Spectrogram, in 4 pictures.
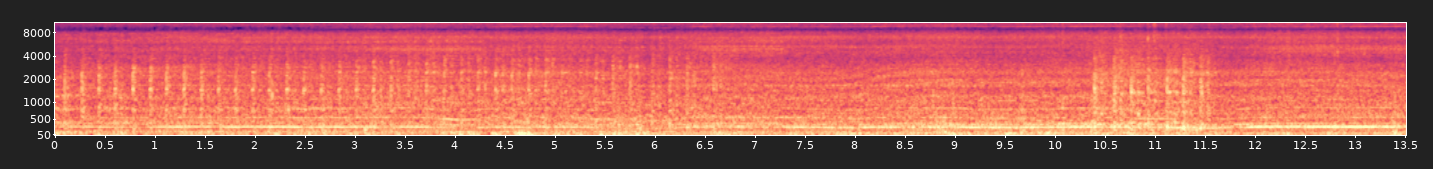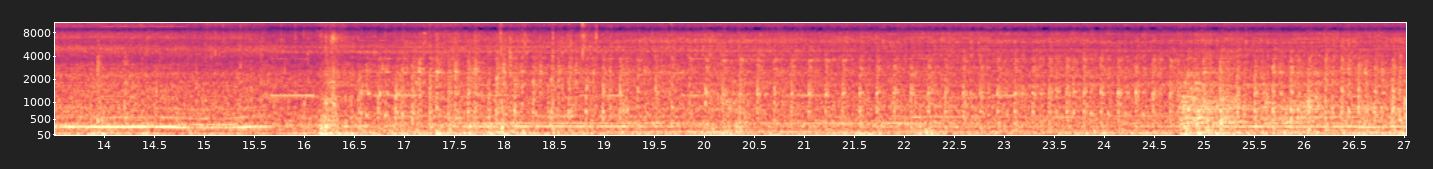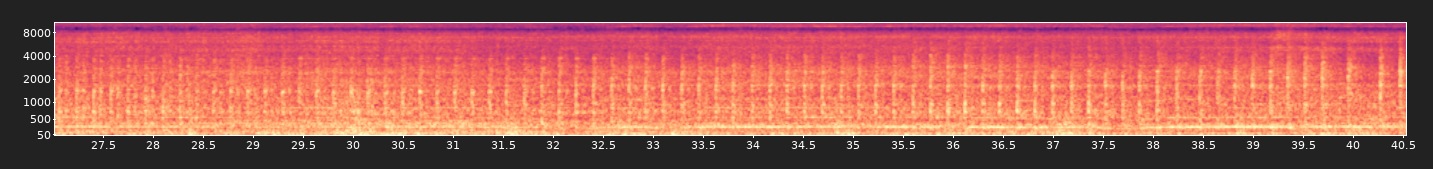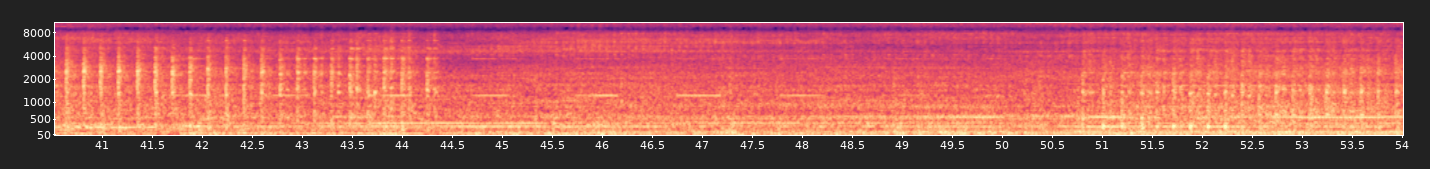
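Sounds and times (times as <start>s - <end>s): diesel engine under load: 0.0s - 54.0s
sharp knock: 24.7s - 27.5s.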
